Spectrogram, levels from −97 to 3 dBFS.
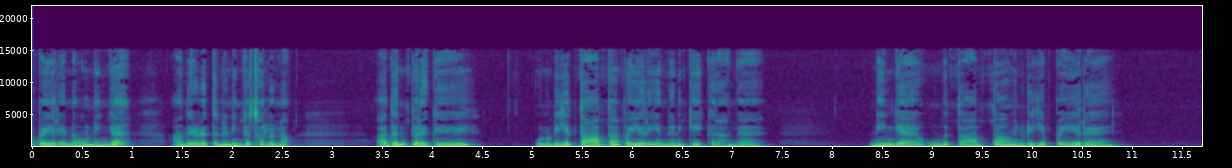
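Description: Nothing goes wrong anywhere in this recording, so there's no fault to point to at any moment along the way.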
